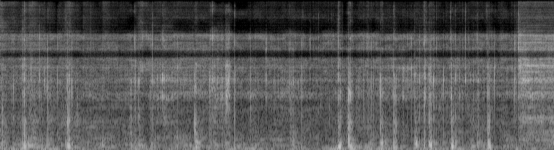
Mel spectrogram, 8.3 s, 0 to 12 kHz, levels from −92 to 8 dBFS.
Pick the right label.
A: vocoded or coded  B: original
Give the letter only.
A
